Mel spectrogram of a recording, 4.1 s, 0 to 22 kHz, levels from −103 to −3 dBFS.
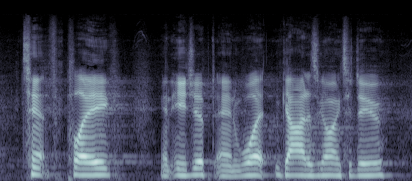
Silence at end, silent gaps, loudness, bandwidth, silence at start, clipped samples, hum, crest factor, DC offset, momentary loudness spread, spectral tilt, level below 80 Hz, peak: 0.2 s; none; -28 LUFS; 12.5 kHz; 0.25 s; under 0.1%; none; 20 dB; under 0.1%; 9 LU; -5 dB/octave; -66 dBFS; -10 dBFS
